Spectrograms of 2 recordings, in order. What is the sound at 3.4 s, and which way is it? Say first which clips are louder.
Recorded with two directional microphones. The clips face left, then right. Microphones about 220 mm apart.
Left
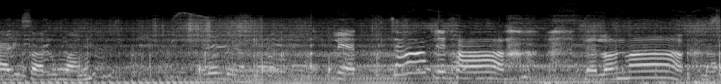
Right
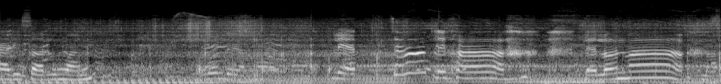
Speech: right 3 dB; 10° right (ahead or behind).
